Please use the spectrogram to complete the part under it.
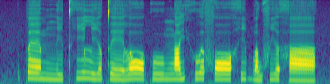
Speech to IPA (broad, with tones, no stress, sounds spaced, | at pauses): p ɛː˥˨ m n i˩ t̪ʰ i˧˥ l i˩˧ ə̯ t̪ eː˧˩ l ɔː˥˨ k uː˧ ŋ a˧˥ j h u˧˥ ə̯ f ɔː˧ h i˧˥ b a˧˩ w f i˧ ə̯ h aː˧˩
